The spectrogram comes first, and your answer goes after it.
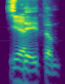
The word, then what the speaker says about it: Statham: Statham.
